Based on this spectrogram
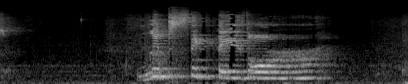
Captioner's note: gru accent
